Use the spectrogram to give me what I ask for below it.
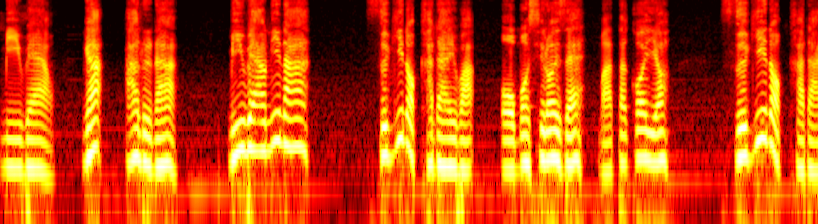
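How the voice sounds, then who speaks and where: Lively man teaching. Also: on the high side, unhurried, dry recording, clean studio sound. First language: Japanese. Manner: lively, explaining words with repetition. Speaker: Japanese language teacher. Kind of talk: game playthrough lesson.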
